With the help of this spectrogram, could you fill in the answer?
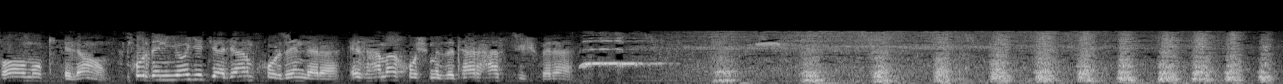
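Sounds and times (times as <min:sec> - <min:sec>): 
speech: 0:00.0 - 0:05.9
steam locomotive chuffing as it gains speed: 0:05.8 - 0:12.8.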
